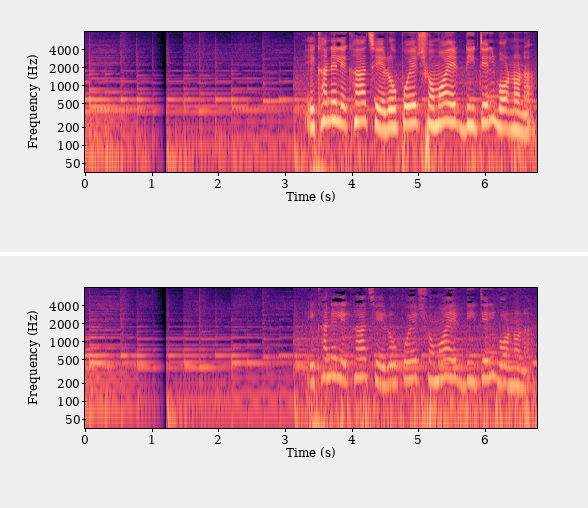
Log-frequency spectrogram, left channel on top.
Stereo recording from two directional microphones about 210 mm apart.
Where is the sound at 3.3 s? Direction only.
45° left (ahead or behind).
